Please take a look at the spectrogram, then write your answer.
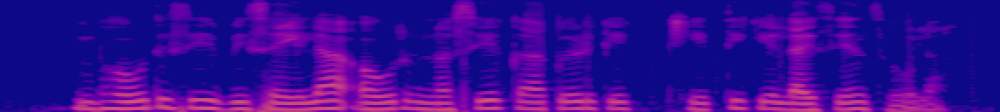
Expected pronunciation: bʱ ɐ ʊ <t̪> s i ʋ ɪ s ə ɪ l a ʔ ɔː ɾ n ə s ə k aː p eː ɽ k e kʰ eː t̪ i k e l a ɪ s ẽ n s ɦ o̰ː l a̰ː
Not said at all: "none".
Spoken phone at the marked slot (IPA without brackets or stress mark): t̪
